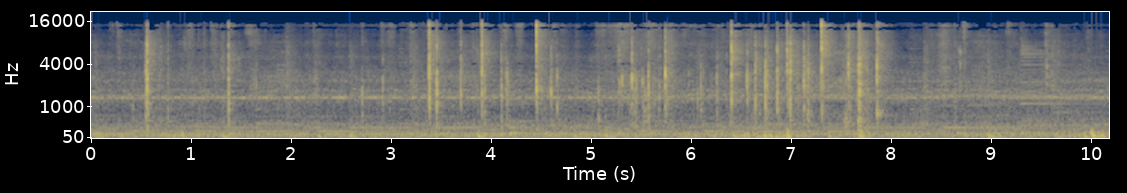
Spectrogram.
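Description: Chihuahua chewing a dog chew stick: a run of sharp, clicky crunches that come in two clusters, one a few seconds in and one in the second half.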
